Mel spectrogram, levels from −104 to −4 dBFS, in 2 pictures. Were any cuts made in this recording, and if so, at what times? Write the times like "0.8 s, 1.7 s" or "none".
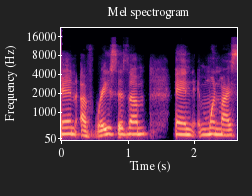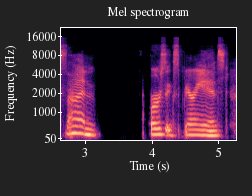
none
